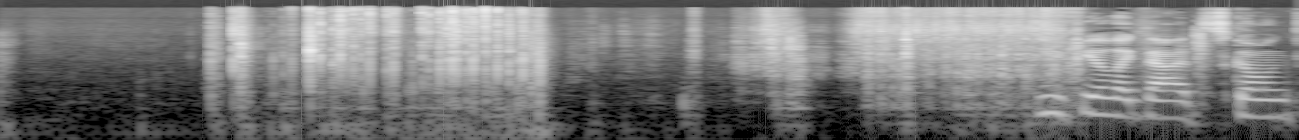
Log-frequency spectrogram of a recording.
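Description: Playing cards riffle and shuffle with quick crisp rattles.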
